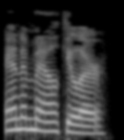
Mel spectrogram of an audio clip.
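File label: "animalcular", British English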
